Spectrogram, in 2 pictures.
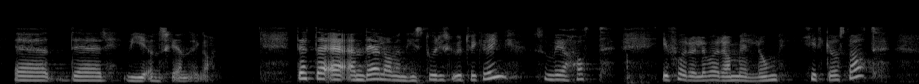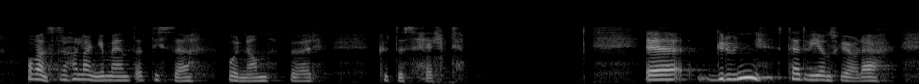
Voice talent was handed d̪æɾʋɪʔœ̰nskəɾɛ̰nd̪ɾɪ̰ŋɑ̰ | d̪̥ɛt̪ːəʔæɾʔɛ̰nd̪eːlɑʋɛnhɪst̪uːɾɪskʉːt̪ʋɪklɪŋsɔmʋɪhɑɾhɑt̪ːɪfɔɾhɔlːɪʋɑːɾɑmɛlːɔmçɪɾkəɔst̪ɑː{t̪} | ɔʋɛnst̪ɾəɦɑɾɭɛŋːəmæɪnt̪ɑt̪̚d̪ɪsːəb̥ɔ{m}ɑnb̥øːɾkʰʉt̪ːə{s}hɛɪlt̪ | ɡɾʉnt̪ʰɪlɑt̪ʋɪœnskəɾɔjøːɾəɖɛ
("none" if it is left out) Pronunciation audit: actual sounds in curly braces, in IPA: t̪, n, s

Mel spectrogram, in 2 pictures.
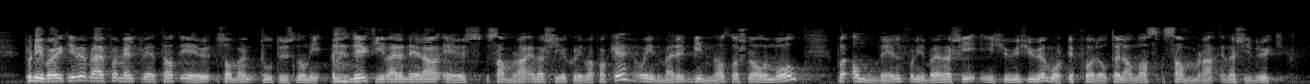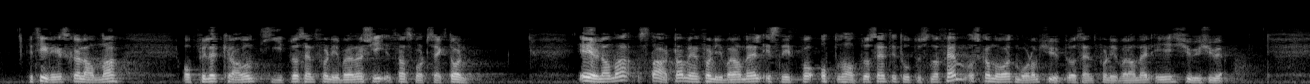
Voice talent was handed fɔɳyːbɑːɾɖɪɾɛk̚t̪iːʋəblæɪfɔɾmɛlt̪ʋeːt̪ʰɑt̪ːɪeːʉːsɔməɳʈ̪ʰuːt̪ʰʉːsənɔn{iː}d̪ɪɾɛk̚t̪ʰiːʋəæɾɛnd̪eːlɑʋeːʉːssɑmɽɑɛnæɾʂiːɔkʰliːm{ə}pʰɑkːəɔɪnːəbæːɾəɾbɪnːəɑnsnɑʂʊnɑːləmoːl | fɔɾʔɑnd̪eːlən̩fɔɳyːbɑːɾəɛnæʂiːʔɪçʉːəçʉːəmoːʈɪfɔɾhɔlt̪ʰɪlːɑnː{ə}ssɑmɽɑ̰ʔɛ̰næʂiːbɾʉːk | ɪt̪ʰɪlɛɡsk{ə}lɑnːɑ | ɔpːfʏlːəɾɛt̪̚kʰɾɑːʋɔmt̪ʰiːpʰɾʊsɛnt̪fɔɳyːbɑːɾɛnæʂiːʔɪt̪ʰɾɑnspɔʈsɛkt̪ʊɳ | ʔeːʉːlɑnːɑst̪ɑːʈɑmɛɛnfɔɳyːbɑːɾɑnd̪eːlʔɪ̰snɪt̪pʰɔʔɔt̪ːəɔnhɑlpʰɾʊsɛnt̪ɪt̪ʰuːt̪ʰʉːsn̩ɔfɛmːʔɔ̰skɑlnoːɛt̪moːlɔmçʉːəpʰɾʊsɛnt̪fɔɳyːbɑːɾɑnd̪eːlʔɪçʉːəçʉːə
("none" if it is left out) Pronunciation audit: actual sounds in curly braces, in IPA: iː, ɑ, ɑ, ɑ

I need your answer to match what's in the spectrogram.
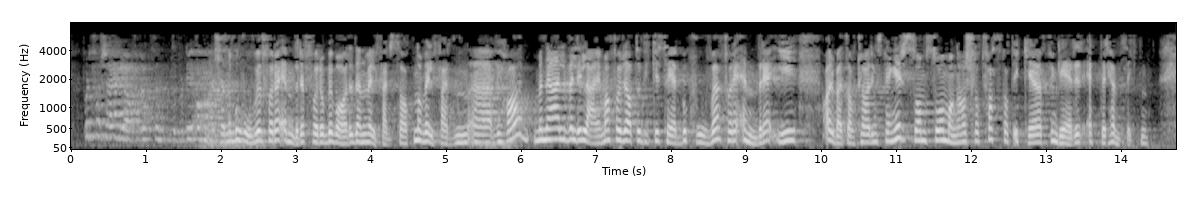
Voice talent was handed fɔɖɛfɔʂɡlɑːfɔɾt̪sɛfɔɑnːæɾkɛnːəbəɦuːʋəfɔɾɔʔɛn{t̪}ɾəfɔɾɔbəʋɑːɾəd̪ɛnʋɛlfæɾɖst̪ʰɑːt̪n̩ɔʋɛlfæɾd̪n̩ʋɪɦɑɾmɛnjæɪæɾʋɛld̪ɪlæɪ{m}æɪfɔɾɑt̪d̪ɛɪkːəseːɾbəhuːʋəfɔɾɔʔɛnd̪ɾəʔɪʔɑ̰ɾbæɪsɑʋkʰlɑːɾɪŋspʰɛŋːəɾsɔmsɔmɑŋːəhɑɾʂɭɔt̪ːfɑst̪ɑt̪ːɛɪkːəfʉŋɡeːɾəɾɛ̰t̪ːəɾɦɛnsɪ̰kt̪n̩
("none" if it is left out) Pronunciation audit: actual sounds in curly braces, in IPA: d̪, m

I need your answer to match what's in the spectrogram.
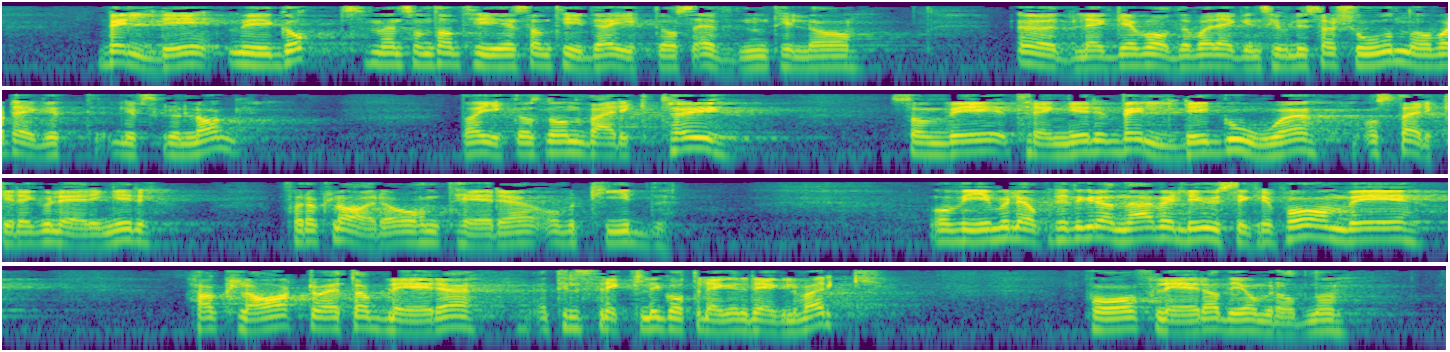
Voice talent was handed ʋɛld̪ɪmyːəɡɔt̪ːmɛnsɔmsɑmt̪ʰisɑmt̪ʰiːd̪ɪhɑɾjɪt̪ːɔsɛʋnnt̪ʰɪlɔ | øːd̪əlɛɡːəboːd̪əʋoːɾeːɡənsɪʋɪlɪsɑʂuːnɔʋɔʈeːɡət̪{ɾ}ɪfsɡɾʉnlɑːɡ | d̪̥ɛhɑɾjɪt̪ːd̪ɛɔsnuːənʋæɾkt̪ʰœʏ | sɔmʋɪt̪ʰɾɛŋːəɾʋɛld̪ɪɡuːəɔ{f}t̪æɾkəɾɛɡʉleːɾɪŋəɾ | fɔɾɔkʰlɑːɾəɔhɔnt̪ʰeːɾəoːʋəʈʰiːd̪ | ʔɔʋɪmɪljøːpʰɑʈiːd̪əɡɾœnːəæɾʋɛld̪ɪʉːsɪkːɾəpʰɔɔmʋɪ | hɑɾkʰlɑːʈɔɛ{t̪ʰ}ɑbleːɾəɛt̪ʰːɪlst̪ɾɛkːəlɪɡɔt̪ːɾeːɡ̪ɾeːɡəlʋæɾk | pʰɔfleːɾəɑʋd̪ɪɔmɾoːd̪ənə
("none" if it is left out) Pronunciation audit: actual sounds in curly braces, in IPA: l, s, t̪

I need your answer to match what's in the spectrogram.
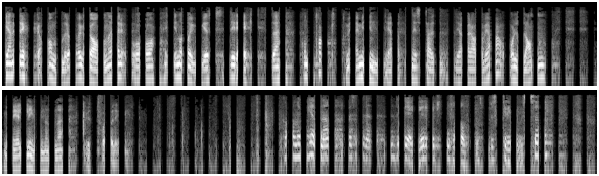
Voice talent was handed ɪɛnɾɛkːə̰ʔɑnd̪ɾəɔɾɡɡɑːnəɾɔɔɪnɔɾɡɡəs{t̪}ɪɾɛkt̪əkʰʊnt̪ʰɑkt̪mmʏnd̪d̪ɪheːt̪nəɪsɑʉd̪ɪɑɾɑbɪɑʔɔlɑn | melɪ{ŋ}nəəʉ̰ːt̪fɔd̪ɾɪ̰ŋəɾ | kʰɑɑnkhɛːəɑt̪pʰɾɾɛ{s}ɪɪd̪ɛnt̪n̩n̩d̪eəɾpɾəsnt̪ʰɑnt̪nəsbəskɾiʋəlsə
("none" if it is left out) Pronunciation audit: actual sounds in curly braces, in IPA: d̪, ŋ, s

